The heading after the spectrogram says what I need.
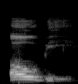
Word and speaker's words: Aalborg: Aalborg, and it's pronounced OB. That's what the AAB is.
